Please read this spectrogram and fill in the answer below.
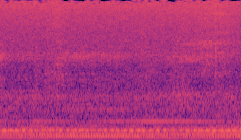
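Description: Steady low mechanical hum from room machinery, with several held tones that do not change.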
